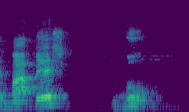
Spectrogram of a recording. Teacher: पेश को अदा करते वक्त होंठ क्या होते हमारे, गोल होते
